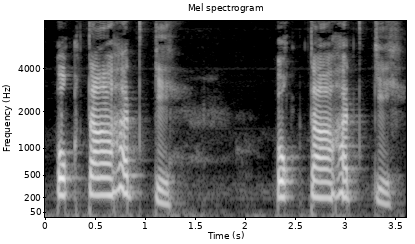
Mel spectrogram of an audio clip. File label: "okta hvtke", Muscogee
